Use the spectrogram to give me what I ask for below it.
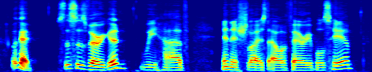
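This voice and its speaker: At a medium pitch, a man talks at a fairly quick pace with lively intonation in a dry, close sound with no echo. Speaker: programming instructor. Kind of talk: tutorial. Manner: fast.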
